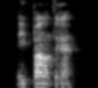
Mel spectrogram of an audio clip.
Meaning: third-person singular conditional of épandre
- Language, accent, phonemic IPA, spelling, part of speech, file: French, Canada, /e.pɑ̃.dʁɛ/, épandrait, verb, LL-Q150 (fra)-épandrait.wav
